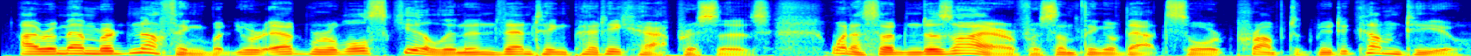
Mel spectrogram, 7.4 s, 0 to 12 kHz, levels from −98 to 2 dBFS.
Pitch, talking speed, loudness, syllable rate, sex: 125 Hz, 210 wpm, -20 LUFS, 6.4 syllables/s, male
